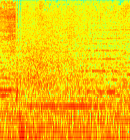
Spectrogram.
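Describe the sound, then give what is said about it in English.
A spaceship's main engines ignite for departure, a loud, steady, deep rumble with a broad hiss on top, sustained and unbroken for the whole few seconds with no voices. “Main engines go. Ignition.”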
